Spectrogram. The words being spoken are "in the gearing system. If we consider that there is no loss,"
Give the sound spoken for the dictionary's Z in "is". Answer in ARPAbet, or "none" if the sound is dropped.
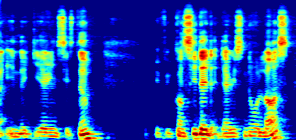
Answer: S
